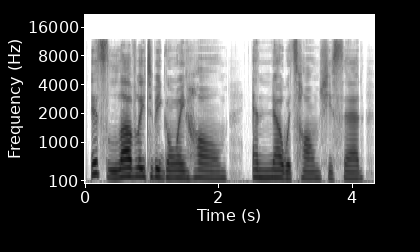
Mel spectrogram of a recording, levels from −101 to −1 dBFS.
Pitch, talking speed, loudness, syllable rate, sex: 170 Hz, 165 wpm, -18 LUFS, 3.8 syllables/s, female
